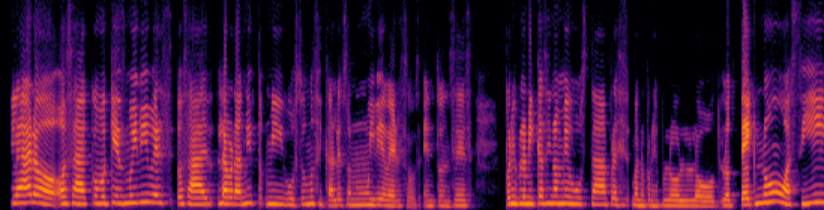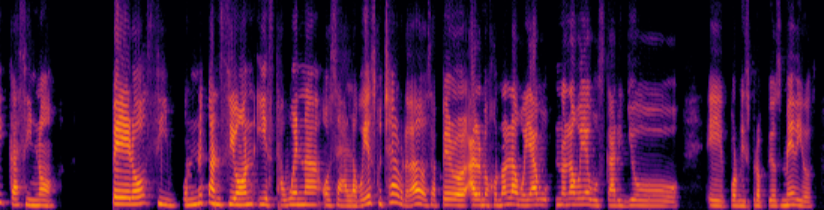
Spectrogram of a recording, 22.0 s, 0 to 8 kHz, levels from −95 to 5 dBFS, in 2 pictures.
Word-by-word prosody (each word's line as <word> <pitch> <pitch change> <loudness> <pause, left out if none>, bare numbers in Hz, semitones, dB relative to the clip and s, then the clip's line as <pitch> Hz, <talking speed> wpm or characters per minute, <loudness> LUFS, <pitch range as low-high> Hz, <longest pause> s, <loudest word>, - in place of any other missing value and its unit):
Claro, 290 -4 +4
o 265 +1 +3
sea, 260 -2 +2
como 275 -1 -3
que 290 0 +2
es 275 - -3
muy 295 +1 0
divers 315 0 -3
o 260 - -4
sea, 245 -1 +1
la 265 -1 +4
verdad 250 -1 +1
mi 280 +2 -3
t - - -15
mis 255 -2 -3
gustos 230 +1 -10
musicales 220 -6 -6
son 220 0 -7
muy 220 0 -4
diversos. 195 -3 -5
Entonces, 195 +1 -10 0.4
por 250 - -4
ejemplo, 270 0 +1
a - - +1
mí 265 0 +2
casi 275 0 -2
no 275 0 +1
me 275 0 0
gusta, 245 -2 -2
por 235 -1 -6
ejemplo, 220 -2 -14
bueno 210 -3 -5
por 200 0 -11
ejemplo, 195 +1 -6
lo 190 -1 -5
lo 205 -1 -4
techno, 280 +10 +5
o, - - +6
así, 270 +6 -1
casi 225 -1 0
no, 200 -2 -1 0.7
pero 255 +1 +7
si 225 -6 -4
ponen 225 +1 -1
una 285 +2 -2
canción 240 -3 +4
y 240 0 -1
está 220 -1 -9
buena, 230 0 +1
o 215 - -3
sea, 195 -2 -4
la 190 0 -1
voy 205 +6 0
a 280 - +3
escuchar, 290 +3 -1
¿verdad? 245 +1 +2
O - - -8
sea, 210 0 -8
pero 215 +1 +2
a 210 +1 +5
lo 210 - +2
mejor 210 +1 -5
no 220 +1 +1
la 240 0 +3
voy 210 -1 -1
a 215 - +6
bu 215 -1 -11
no 220 -1 -4
la 230 +1 +2
voy 230 +1 -2
a 235 - +1
buscar 195 -2 -5
yo, 190 -3 -8 0.3
eh, 195 -2 -3
por 195 +2 -4
mis 185 -1 -7
propios 195 0 -6
medios. 200 -4 -2
225 Hz, 215 wpm, -23 LUFS, 200-260 Hz, 0.7 s, pero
